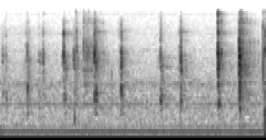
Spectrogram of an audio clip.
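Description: Computer keyboard typing: a quick run of keystrokes as a word is typed, over a steady low hum.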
